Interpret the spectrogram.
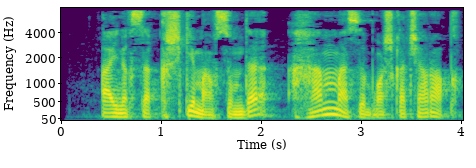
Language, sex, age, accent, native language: Uzbek, male, 30-39, Toshkent shahri, Uzbek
